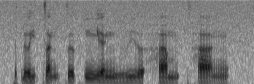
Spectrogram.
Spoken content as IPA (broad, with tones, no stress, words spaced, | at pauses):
ɗə˨˦jt̪a̰˧˨ŋt̪əː˦˥k̚ ɲɛ˨˩ŋvi˨˩ə̯ha˨˩m t̪ʰa˧˩˨ŋ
